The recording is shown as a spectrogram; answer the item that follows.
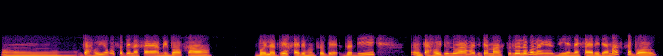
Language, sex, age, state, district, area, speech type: Assamese, female, 30-45, Assam, Charaideo, rural, conversation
